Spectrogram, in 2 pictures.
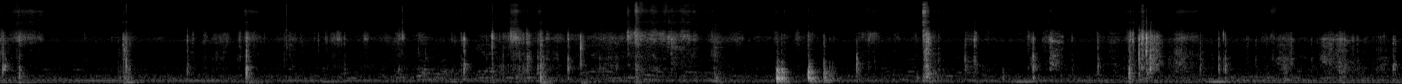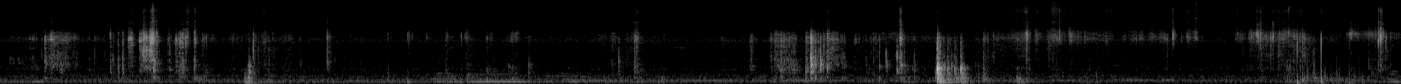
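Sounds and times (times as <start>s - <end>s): packaging rustling and crinkling: 23.9s - 28.0s.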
